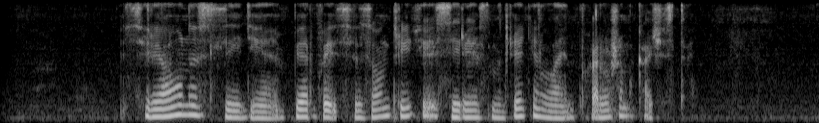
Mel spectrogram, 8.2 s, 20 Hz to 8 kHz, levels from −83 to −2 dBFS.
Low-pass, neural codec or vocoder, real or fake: 7.2 kHz; vocoder, 22.05 kHz, 80 mel bands, HiFi-GAN; fake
